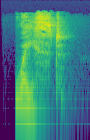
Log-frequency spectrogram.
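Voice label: "waste", British English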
